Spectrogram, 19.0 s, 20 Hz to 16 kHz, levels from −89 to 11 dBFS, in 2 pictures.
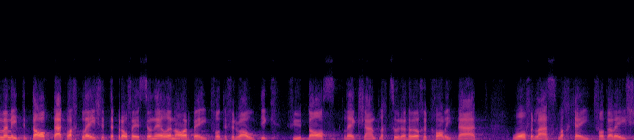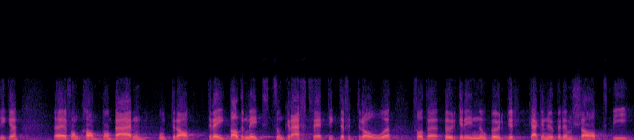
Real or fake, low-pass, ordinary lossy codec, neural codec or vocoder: real; 7.2 kHz; Opus, 16 kbps; none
